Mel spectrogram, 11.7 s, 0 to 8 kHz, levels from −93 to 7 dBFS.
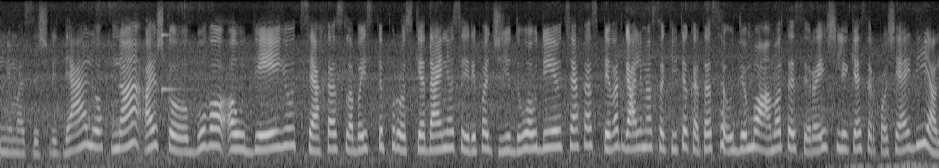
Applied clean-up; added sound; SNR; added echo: none; Marimba, xylophone; 17 dB; none.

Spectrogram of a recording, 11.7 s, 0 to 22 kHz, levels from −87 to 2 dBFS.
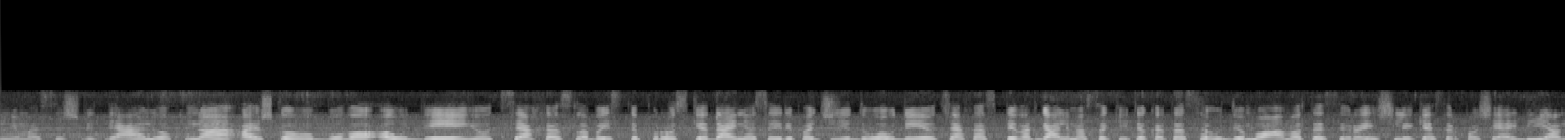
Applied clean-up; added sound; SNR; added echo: none; none; none; none.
